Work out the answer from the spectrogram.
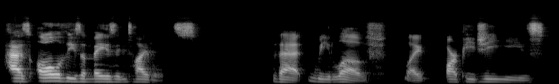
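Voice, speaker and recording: A man's voice: medium pitch, slow, sharp tone, low-quality recording. A man co-hosting a casual podcast, giving opinions in a wry, argumentative way. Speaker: podcast co-host.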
